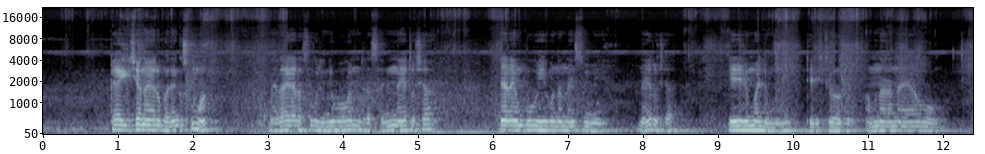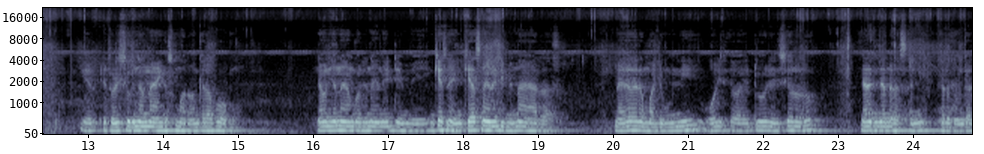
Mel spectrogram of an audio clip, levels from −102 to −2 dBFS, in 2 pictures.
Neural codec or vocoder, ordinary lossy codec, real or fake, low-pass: none; none; real; none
